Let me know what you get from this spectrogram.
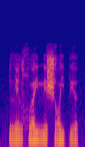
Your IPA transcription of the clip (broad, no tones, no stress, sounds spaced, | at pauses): l e l χʷ a j mʲ a ʃ ɔ j pʲ ə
